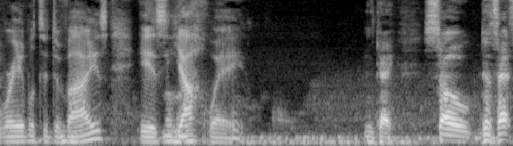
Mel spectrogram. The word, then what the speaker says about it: Yahweh: The best scholarly reconstruction for the tetragrammaton that we're able to devise is Yahweh.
